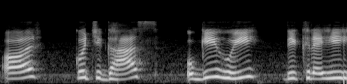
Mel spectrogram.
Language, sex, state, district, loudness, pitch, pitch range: Hindi, female, Himachal Pradesh, Shimla, -13 LUFS, 295 Hz, 270-335 Hz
